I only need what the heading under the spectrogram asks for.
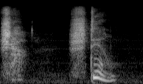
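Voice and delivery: quiet shushing. Showing how to hush someone crinkling wrappers in a movie theater: shushing someone in a movie theater. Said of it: "someone is crinkling wrappers and you go".

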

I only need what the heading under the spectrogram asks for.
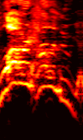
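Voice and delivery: very high, jubilant excited outburst. Standing up from the seat, excited outburst. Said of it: "I got I got excited".

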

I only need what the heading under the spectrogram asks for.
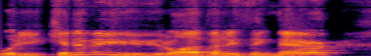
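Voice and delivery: put-on New York accent. Explaining a play, the speaker repeats a joking remark in a put-on New York accent. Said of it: "He used his New York accent".

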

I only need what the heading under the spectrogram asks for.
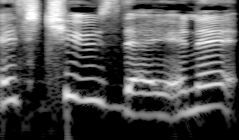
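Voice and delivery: quick, put-on British accent. A cast member, asked on camera for a british accent, answers: british accent. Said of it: "Can you give me a British accent?".

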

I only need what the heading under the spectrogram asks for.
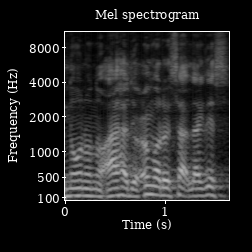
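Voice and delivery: ordinary delivery

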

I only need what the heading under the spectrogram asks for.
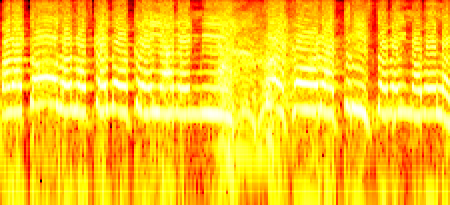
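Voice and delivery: high, loud, victorious scream. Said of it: "empezó a gritar".

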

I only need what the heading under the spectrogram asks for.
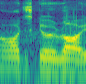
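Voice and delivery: ordinary delivery

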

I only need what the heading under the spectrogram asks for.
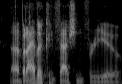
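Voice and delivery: ordinary delivery

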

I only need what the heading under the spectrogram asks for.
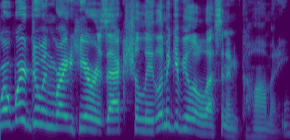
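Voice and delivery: scripted presenter delivery. A speaker explains the group's shtick: sounds read off a teleprompter. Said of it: "Why do you sound like you're like on a teleprompter".

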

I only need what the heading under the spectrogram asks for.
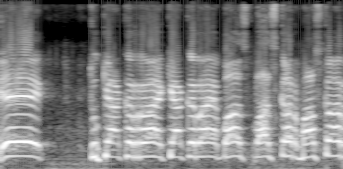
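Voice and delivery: put-on pained yelling. The narrator recounts shouting at someone who was hurting him, retelling a pained shout. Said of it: "मैं चिल्लाने लगा दर्द के मारे".

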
